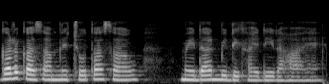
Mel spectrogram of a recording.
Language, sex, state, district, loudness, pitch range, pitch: Hindi, female, Arunachal Pradesh, Lower Dibang Valley, -19 LUFS, 195-220 Hz, 215 Hz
